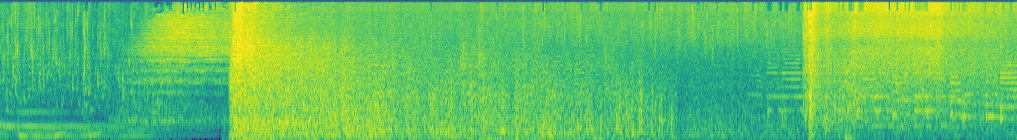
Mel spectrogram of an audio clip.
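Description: In a cartoon, heavy rain pours down after a sudden loud crack of thunder, and another thunder burst breaks in near the end.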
